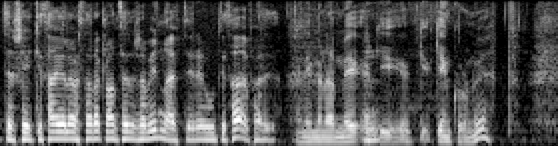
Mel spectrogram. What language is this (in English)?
Icelandic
